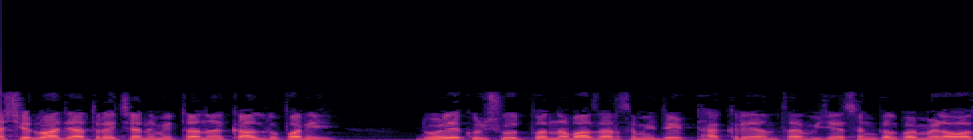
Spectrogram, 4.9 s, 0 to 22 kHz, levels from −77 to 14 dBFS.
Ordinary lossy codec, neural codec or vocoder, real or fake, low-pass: none; none; real; none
